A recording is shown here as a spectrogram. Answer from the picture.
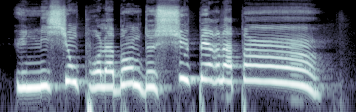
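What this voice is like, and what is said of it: Cartoon character voice. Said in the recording (French): “faire la voix de Sam Sam”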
